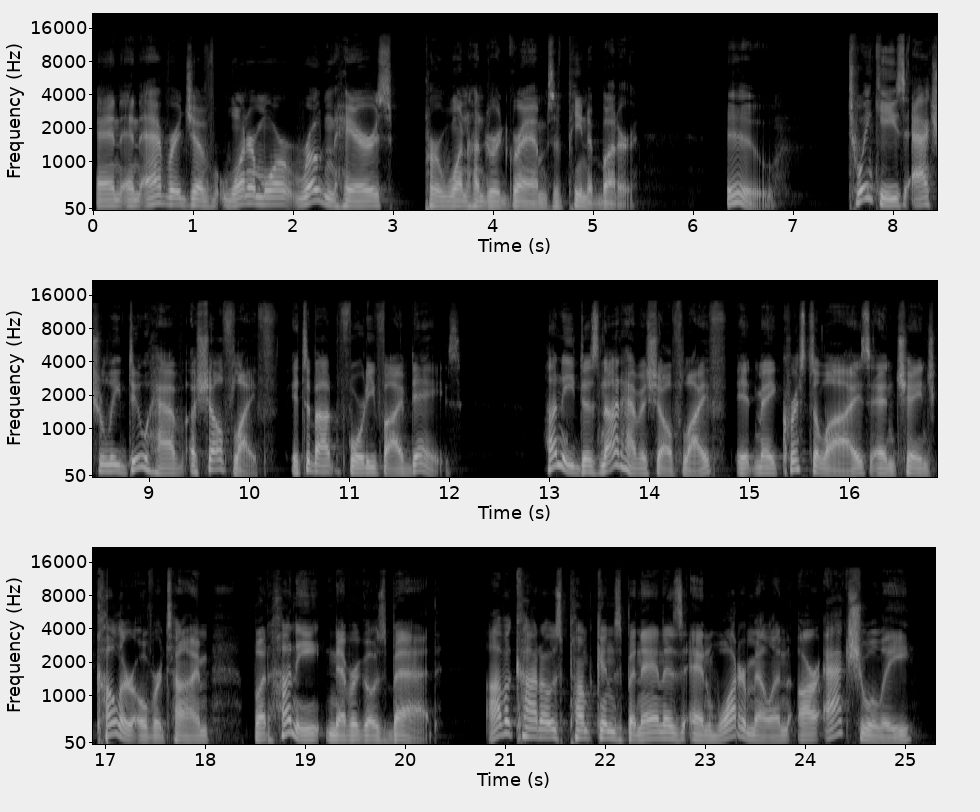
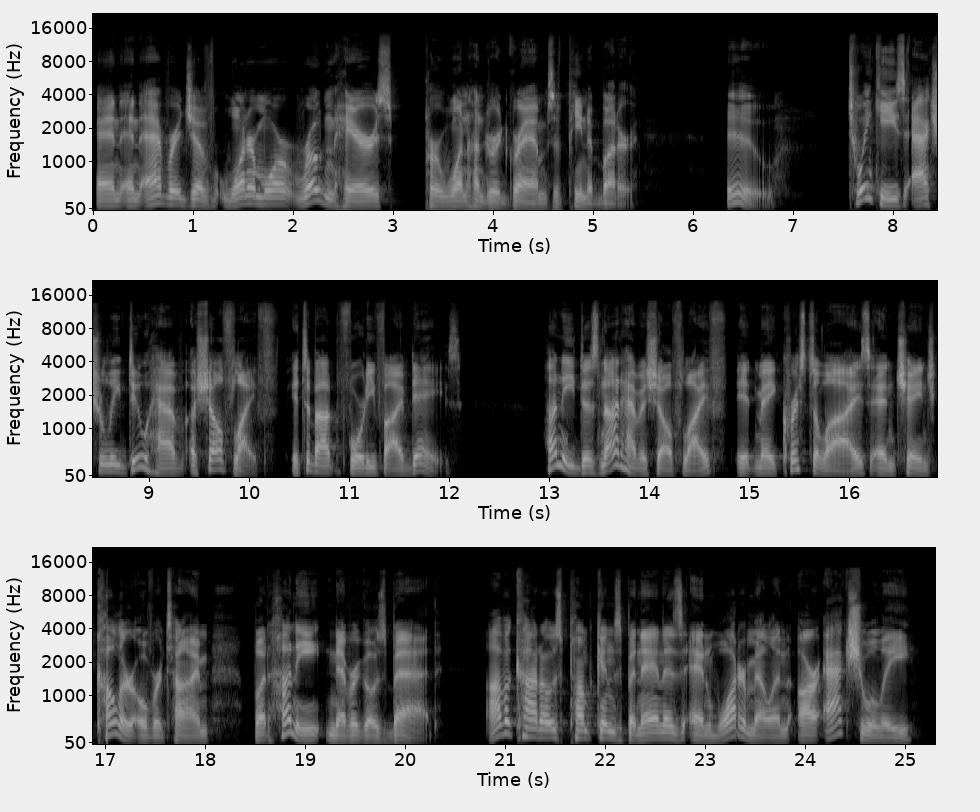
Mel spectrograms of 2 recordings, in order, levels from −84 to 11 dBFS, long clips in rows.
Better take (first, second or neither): first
